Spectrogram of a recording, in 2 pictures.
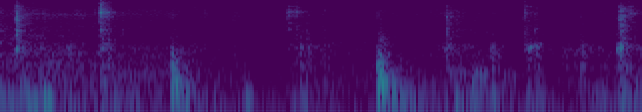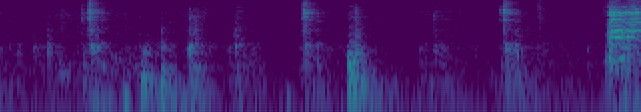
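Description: Faint, irregular clicks and knocks, roughly one or two a second, from a hydraulic car jack being pumped to lift.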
